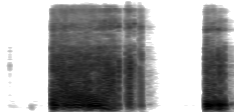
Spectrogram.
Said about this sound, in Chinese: 我就听，我说哎呀妈呀，这是，哎呀妈呀，这是啥玩意儿？当时在我心里就减五分。小女孩放屁怎么这个东西？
